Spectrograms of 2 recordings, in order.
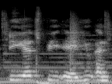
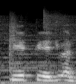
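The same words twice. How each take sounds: First: The letters are said at a slower pace. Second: The letters are said at a faster pace. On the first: "इसे बोलते हैं" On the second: "अब थोड़ा तेज बोलते हैं"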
